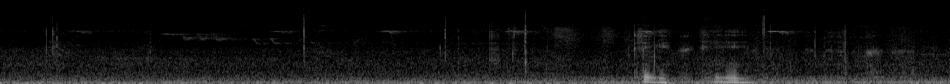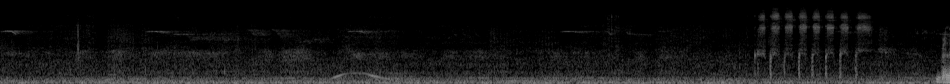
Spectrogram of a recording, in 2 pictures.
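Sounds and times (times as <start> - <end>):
small bird chirping: 6.3 - 19.0
rapid rustle: 7.5 - 18.2.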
